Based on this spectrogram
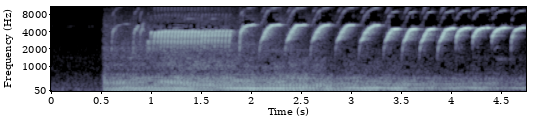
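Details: Timbrado canary, the Spanish song breed, singing a training song: a held metallic trill followed by a long, quickening series of rising whistled notes, with a low background hum throughout.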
